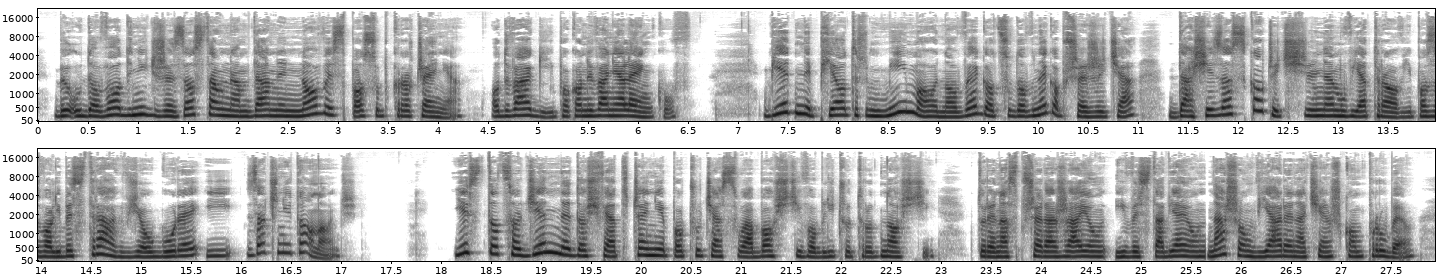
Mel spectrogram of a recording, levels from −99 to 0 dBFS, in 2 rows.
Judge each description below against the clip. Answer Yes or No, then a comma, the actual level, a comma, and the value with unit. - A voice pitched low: No, high, 200 Hz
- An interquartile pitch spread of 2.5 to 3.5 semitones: No, average, 4.0 semitones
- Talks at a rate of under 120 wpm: Yes, slow, 110 wpm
